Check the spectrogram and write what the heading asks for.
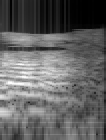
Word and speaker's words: gana: gana. – It? – Gana. – Gana.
